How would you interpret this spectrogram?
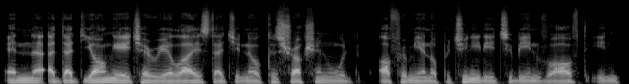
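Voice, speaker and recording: Man, from Cameroon, very low voice, reflective guest, dry close sound. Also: level tone, dry recording. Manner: measured, reflective, frequent restarts and fillers. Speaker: construction director, podcast guest. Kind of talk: interview conversation.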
